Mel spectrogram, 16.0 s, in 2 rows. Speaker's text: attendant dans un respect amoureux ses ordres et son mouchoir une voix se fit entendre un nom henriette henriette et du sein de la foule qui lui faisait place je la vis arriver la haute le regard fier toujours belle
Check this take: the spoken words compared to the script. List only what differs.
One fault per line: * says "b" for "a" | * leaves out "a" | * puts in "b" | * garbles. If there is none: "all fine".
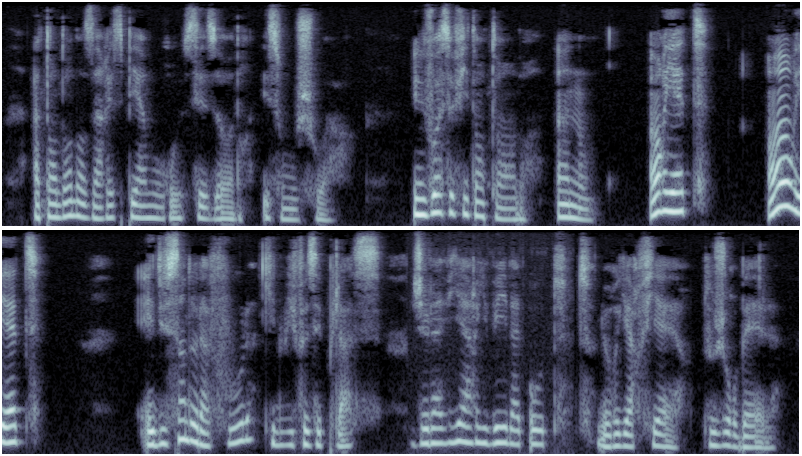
all fine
